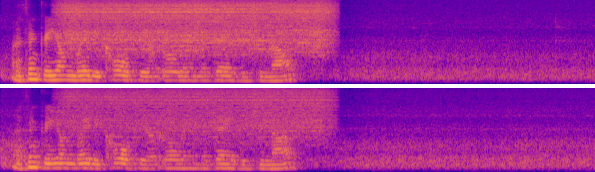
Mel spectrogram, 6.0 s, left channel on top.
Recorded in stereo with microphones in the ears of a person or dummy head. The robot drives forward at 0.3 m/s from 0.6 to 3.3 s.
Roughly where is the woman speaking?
Left.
